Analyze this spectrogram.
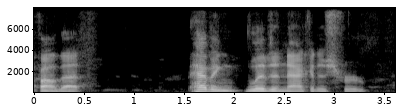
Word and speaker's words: Natchitoches: And apparently the hardest word for them to pronounce was Natchitoches.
